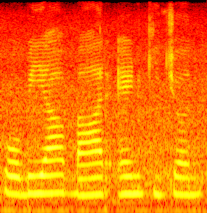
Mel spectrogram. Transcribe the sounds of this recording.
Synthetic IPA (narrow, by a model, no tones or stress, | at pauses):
fobijabaːɾɛ̃ɳɖkit͡ʃən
